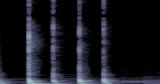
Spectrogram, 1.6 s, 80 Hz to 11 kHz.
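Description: A watermelon is tapped four times in quick succession, each tap giving a short, hollow knock with a clear tone around 500 Hz that dies away quickly. A faint steady hum continues after the last tap.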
